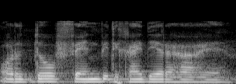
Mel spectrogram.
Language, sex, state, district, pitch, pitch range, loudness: Hindi, male, Arunachal Pradesh, Papum Pare, 120 Hz, 115-125 Hz, -16 LUFS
